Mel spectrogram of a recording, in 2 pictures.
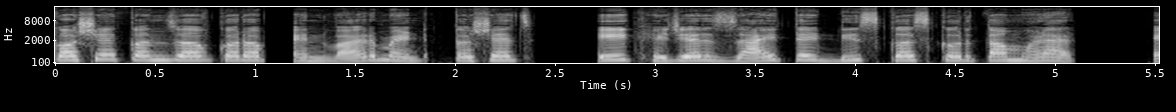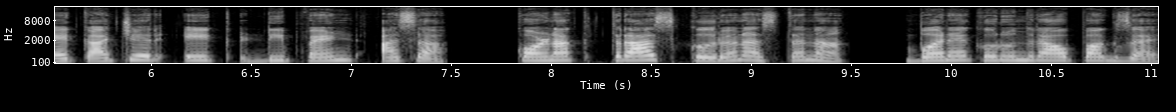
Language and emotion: Goan Konkani, neutral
